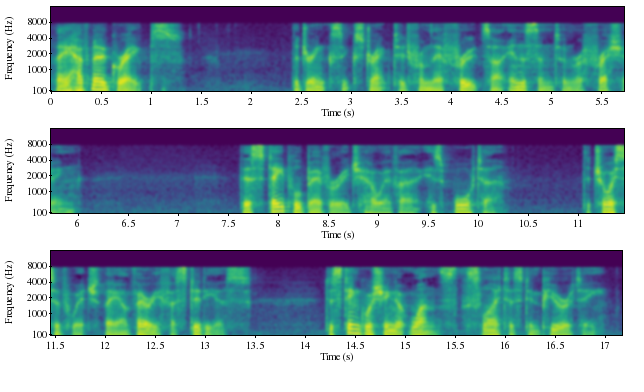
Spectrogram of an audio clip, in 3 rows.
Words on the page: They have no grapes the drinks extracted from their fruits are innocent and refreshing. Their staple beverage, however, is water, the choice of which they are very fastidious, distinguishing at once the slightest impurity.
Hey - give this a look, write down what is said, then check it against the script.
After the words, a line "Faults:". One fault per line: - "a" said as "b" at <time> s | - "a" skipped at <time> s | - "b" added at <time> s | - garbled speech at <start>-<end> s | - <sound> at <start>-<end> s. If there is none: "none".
They have no grapes the drinks extracted from their fruits are innocent and refreshing. Their staple beverage, however, is water, the choice of which they are very fastidious, distinguishing at once the slightest impurity.
Faults:
none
